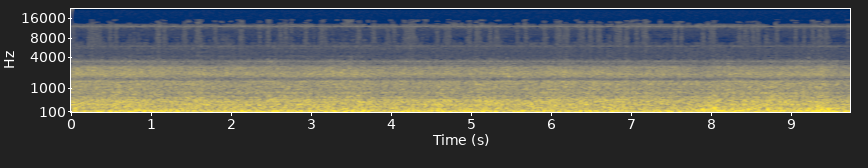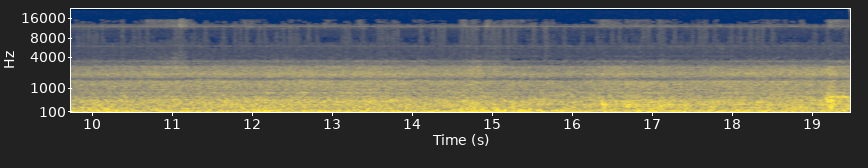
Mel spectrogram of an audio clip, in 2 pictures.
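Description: Steady low rumble of a V/Line passenger train running at speed, heard from inside the carriage.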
